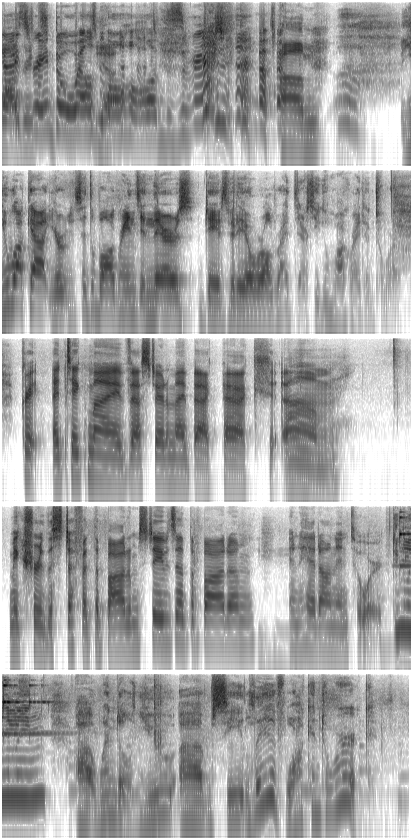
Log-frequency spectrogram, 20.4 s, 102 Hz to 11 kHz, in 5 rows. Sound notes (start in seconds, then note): 16.2 mimics bell ringing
